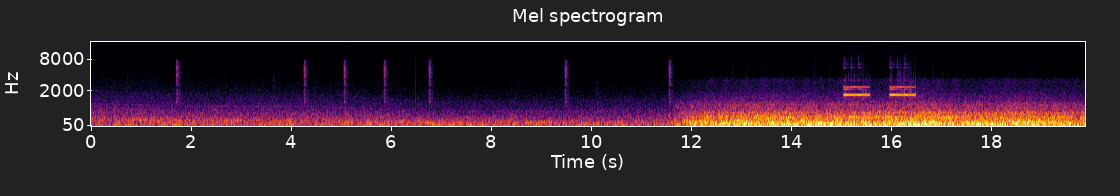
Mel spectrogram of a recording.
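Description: A tram rumbles along the rails with a steady hum that grows louder partway through.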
